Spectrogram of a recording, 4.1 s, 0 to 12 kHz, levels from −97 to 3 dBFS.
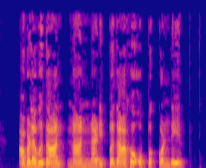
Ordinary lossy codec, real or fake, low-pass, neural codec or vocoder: MP3, 48 kbps; fake; 10.8 kHz; vocoder, 24 kHz, 100 mel bands, Vocos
